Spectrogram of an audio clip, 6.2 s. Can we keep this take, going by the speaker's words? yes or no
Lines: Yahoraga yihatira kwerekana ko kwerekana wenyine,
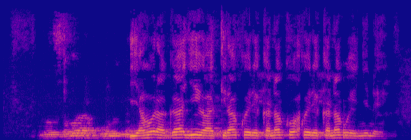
yes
